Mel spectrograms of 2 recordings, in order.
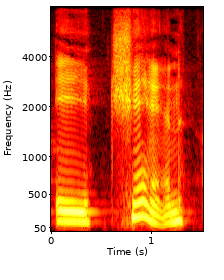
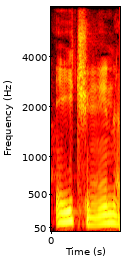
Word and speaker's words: Achane: We're gonna start off with Devon Achane. Apparently not Achane. I've been saying that wrong, but he blew up this weekend and with that told everyone how to pronounce his name correctly, which is good.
